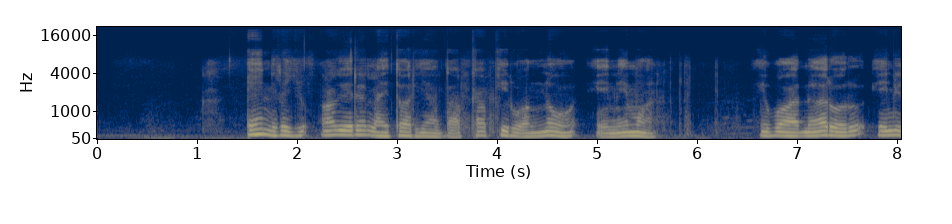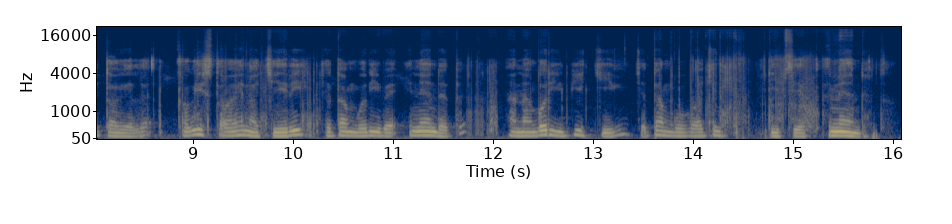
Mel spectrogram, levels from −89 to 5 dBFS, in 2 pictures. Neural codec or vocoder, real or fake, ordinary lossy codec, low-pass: codec, 44.1 kHz, 7.8 kbps, DAC; fake; none; none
